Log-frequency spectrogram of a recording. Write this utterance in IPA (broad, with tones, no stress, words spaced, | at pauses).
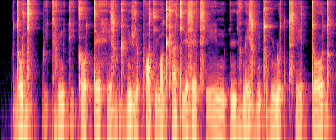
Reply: do˩˧˩ dʲṳ˩˧˩pːi̤˩˧˩ kæ̤˩˧˩mi˨˥k i̤˩˧˩kʼo˩˧˩tːe˩˧˩ hi˩˧˩zṳ˨˥ɖʱi̤˨˥mvʲɒ˨˥ pʰɒ˨˥tʲ mɒ˨˥dʈʰæ˩˧˩tʲ e˨˥ze˨˥t͡sʰi˩˧˩m | nʲæ̤˩˧˩ɳi˨˥zṳ˨˥m tʼṳ˩˧˩mɳu˩˧˩t t͡sʰi˩˧˩ tːo˨˥d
